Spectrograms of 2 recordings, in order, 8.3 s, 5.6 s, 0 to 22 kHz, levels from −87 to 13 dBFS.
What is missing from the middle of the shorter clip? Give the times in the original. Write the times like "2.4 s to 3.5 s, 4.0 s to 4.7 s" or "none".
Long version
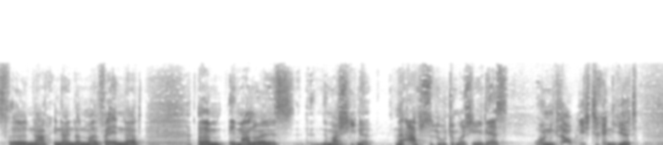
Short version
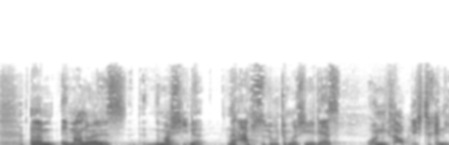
none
